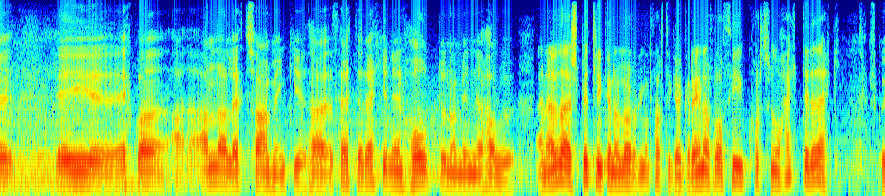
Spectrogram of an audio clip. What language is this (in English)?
Icelandic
